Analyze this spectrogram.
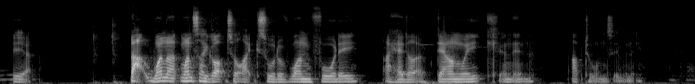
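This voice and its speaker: In a New Zealand accent, a man speaks with monotone, flat intonation and vocal fry, leaving long, frequent pauses. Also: medium pitch for a man, moderate pace. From New Zealand, Northland. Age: 20s. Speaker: ultramarathon runner. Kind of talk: interview.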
